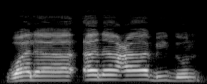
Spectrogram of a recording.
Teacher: انا کے بعد جو ہے نا مد ہے، الف مد، لیکن اس کو نہیں پڑھا جاتا روانی میں. آپ ایسا نہیں پڑھیں گے ولا انا عابد، ایسا نہیں.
